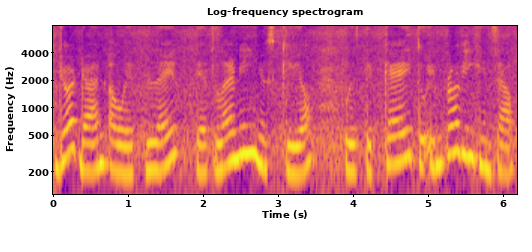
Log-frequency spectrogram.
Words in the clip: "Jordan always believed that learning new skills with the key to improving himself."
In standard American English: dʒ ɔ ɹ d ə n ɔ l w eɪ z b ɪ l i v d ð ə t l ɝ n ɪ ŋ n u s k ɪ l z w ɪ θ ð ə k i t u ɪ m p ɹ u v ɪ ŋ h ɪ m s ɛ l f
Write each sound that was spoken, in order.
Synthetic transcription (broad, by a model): dʒ ɔ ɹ d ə n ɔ w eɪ b l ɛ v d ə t l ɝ n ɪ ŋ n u s k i w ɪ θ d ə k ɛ t u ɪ m p ɹ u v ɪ ŋ h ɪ m s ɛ l f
